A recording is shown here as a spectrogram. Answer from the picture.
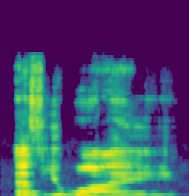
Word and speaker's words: Feyerabend: I can't really figure out how his name is pronounced. It's Feyerabend.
